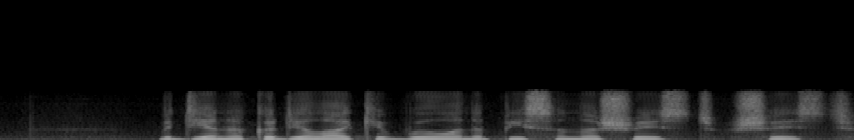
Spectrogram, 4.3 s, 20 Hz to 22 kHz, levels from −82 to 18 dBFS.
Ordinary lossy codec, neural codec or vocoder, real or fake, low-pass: none; codec, 16 kHz, 0.2 kbps, FocalCodec; fake; none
